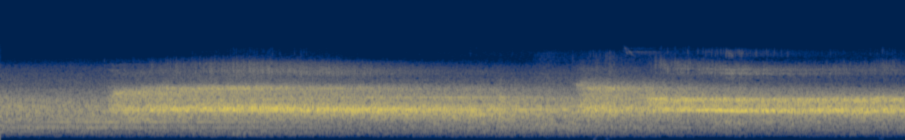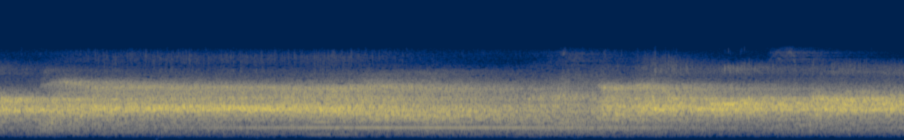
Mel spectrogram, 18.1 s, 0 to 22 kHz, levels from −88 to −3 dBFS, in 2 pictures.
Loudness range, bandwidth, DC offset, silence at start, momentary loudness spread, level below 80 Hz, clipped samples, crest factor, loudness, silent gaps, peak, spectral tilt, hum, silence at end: 3 LU; 5 kHz; under 0.1%; 0 s; 8 LU; under -90 dBFS; under 0.1%; 14 dB; -21 LUFS; none; -6 dBFS; -5 dB/octave; none; 0 s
